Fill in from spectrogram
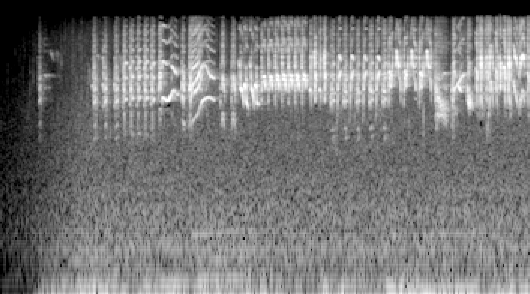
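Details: Hooded siskin, a Brazilian bird, singing a long, rapid twittering song high in pitch, fast chirps mixed with rising and falling whistled slurs, starting after half a second of silence and running without pause to the end.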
